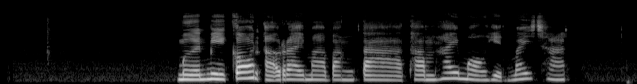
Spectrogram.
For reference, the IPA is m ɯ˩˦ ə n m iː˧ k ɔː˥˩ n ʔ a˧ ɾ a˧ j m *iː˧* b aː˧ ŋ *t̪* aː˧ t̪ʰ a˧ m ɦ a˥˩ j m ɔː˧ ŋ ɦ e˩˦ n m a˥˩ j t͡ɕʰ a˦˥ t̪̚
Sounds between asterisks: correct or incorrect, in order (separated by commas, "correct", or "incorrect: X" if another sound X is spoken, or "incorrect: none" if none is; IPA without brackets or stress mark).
incorrect: aː˧, correct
